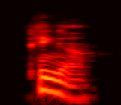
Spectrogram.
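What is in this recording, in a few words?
"pinger", Australian English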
